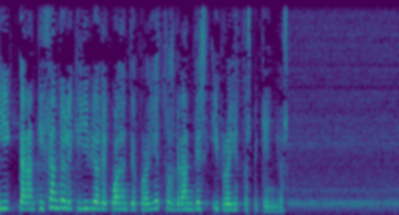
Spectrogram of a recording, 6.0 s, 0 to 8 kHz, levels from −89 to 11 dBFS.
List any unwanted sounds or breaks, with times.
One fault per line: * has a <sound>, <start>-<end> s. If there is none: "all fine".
all fine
